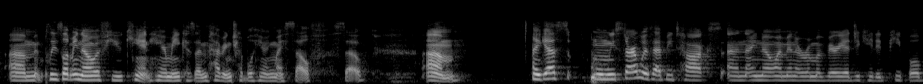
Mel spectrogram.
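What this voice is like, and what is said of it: Nasal voice from a cold. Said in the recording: “I have a little cold, so it's kind of nasally.”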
